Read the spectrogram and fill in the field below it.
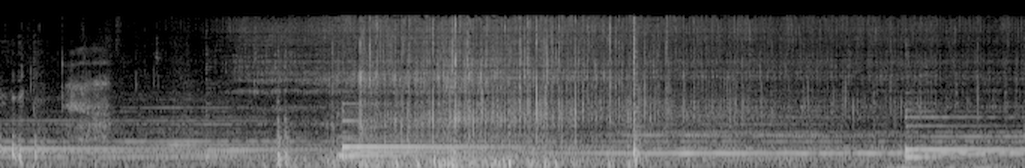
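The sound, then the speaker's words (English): Coffee pouring into a cup with a bit of cream and sugar, a steady trickling hiss over a low, steady machine hum, with a louder splashy stretch early on and a few sharp clicks. No one speaks. “Oh, the beautiful sound of coffee as it pours the fresh aroma into my cup with my lotta bit of cream and my lotta bit of sugar.”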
